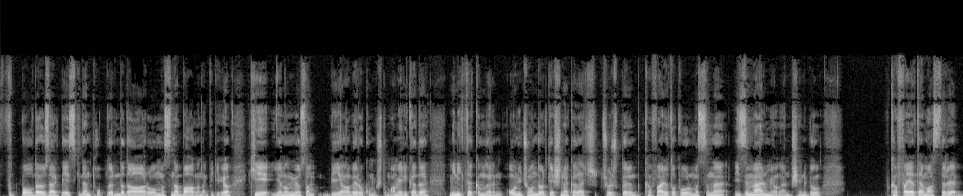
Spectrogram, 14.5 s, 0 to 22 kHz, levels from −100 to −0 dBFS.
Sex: male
